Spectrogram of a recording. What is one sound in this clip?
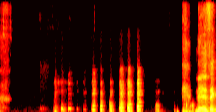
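A young woman laughs over an online call.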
